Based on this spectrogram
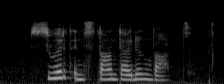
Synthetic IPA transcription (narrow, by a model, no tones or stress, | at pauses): suərtənstɐntɦœwdəŋvɐt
